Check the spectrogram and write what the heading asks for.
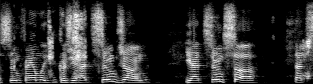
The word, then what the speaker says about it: Sun Jian: Three Kingdoms era, but he was related to Sun Jian. It's spelled S-U-N space J-I-A-N. Sun Jian.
